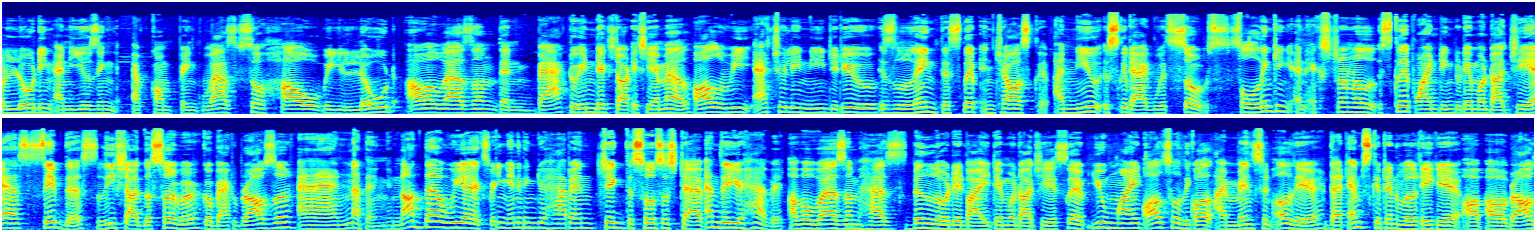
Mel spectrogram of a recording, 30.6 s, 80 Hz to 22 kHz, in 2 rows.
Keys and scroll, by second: 7.7-10.2 typing, 13.2 Up, 14.0 Return.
